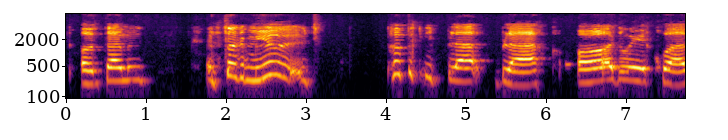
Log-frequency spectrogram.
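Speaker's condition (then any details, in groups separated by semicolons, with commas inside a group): Cerebral palsy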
